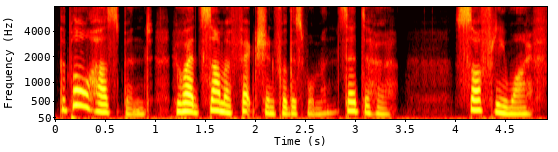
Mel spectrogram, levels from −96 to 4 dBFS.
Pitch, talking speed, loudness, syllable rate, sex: 200 Hz, 185 wpm, -21 LUFS, 5.0 syllables/s, female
